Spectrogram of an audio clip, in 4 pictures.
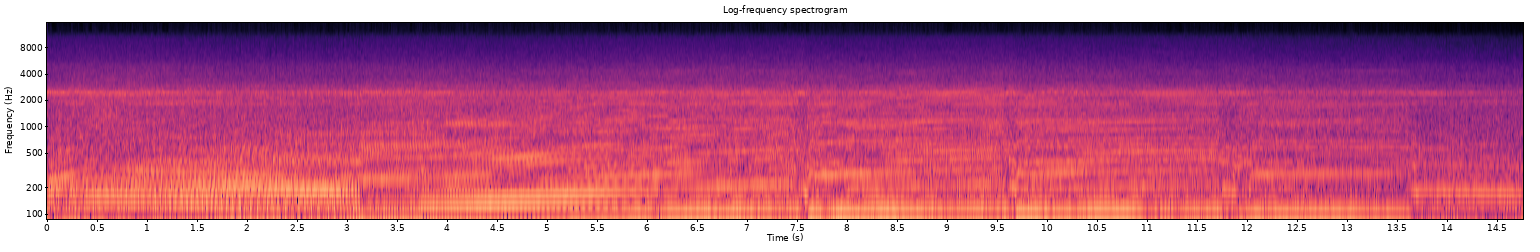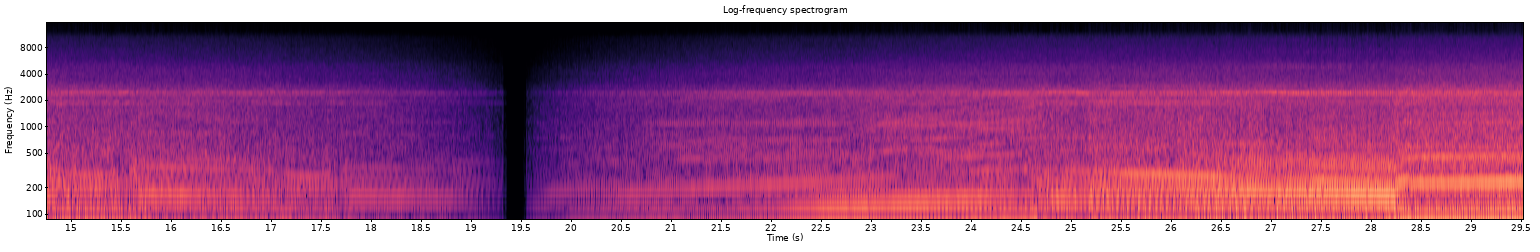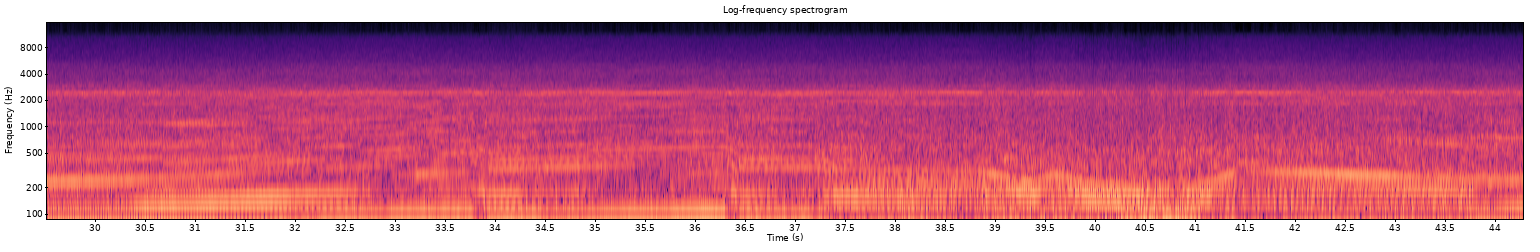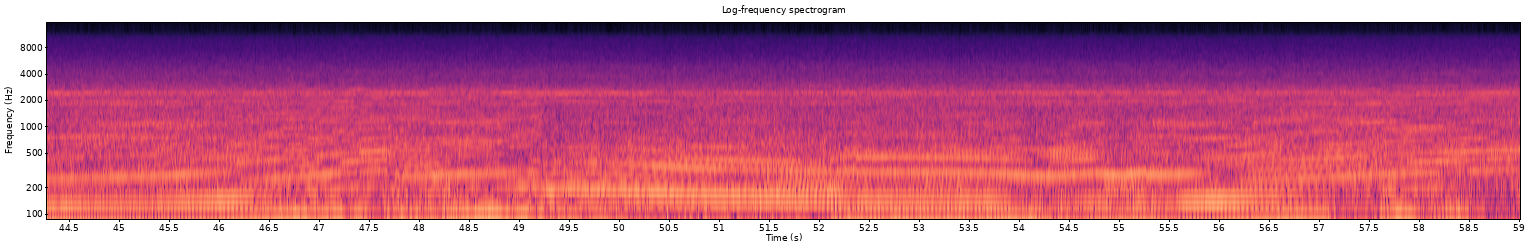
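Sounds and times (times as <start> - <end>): racing motorcycle engine revving: 0.0 - 59.0.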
